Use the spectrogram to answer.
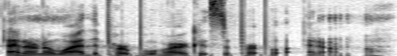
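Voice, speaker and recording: A young adult woman co-hosting a health podcast, talking in a chatty, quick way with frequent laughs. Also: very deep voice, big pitch swings, creaky, slight background noise. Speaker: podcast co-host, health coach. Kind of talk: casual podcast chat.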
